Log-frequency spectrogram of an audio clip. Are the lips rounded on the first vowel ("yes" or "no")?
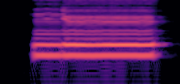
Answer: yes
